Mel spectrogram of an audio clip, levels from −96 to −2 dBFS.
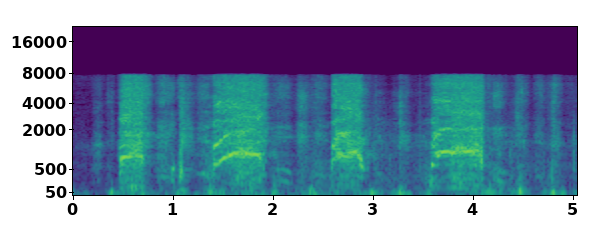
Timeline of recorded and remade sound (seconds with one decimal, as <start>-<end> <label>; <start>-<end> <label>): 0.0-5.0 remade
